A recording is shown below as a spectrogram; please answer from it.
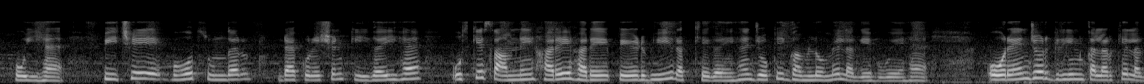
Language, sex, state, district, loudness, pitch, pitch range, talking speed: Hindi, female, Bihar, Begusarai, -24 LUFS, 220 Hz, 200-245 Hz, 155 wpm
